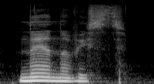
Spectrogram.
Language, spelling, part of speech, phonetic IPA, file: Ukrainian, ненависть, noun, [neˈnaʋesʲtʲ], Uk-ненависть.ogg
- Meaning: hatred, hate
